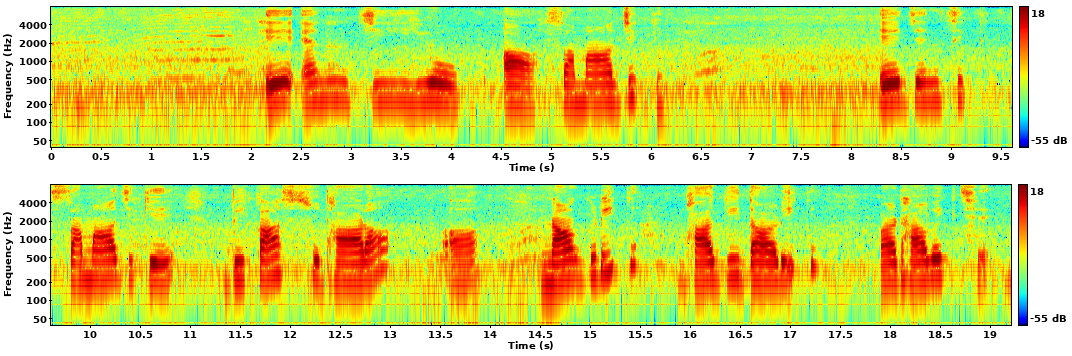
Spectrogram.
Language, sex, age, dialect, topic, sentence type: Maithili, female, 25-30, Eastern / Thethi, banking, statement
